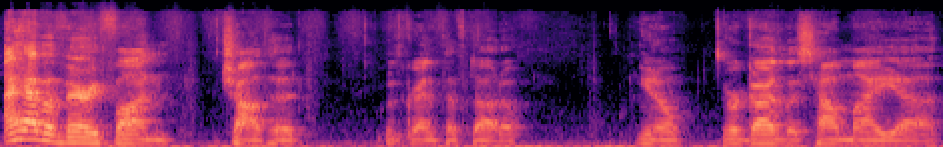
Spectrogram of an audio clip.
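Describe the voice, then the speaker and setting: A man's voice: fairly low pitch, expressive, moderate pace, sharp tone. Young guy rambling on a podcast, laughs a lot, swears here and there. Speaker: podcast co-host. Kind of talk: casual chat.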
